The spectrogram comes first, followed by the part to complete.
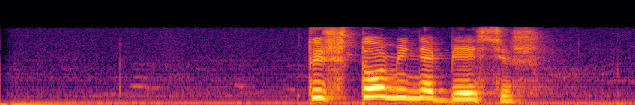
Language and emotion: Russian, angry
